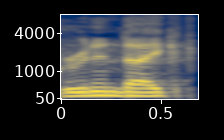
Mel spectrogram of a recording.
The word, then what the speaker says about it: Groenendyk: In my last name, Groenendyk, people usually do the same thing.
